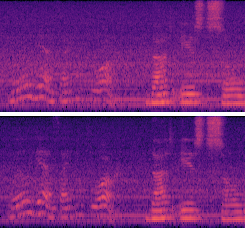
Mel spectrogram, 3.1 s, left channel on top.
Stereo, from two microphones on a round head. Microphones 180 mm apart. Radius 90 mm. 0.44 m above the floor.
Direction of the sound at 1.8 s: 10° right (ahead or behind).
